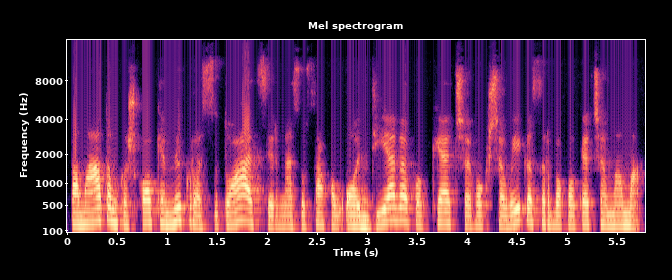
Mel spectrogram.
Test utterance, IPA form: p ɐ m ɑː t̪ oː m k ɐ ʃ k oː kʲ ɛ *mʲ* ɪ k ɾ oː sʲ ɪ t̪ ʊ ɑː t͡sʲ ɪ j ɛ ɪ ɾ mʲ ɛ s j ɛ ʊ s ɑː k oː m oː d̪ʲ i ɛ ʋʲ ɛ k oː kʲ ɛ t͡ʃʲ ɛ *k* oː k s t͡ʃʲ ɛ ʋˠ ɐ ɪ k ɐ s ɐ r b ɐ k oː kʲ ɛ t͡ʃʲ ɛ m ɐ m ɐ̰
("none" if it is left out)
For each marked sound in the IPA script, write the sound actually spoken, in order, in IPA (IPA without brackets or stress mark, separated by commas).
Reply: mʲ, k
